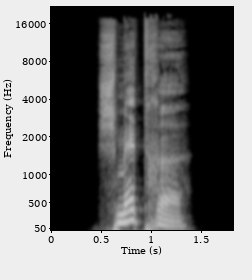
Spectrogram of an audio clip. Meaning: inflection of schmettern: 1. first-person singular present 2. first/third-person singular subjunctive I 3. singular imperative
- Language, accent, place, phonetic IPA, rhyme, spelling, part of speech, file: German, Germany, Berlin, [ˈʃmɛtʁə], -ɛtʁə, schmettre, verb, De-schmettre.ogg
